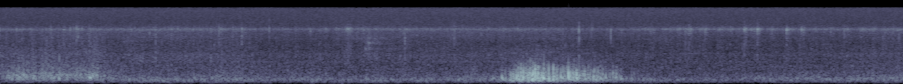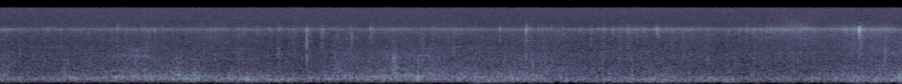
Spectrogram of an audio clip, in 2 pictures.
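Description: Wind buffeting a phone's microphone high up on a parasail: a steady low rush with one louder gust about five seconds in.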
